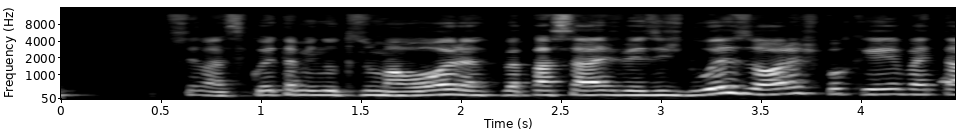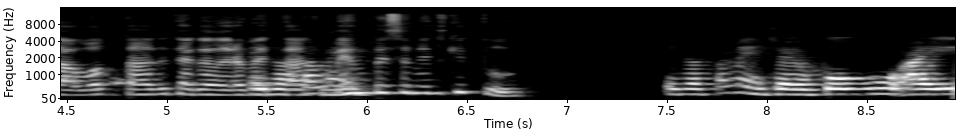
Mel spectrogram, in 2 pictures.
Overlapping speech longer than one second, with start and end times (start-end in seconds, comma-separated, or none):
none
